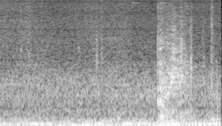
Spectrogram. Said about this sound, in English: It's cold. Close the door.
